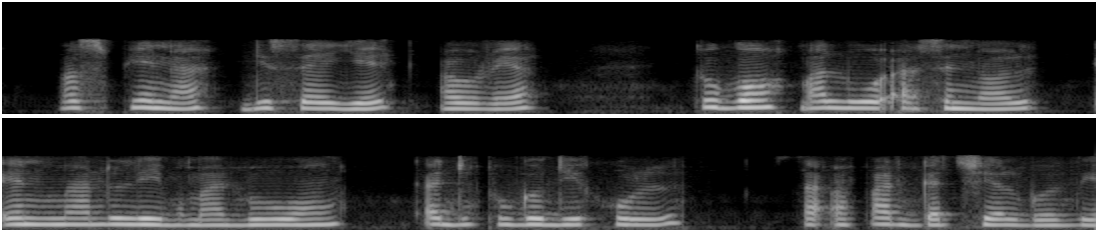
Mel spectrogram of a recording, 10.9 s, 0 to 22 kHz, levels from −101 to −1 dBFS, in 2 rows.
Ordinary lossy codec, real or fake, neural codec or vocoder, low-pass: none; fake; codec, 24 kHz, 0.9 kbps, WavTokenizer, small release; 5.4 kHz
